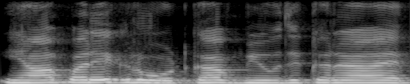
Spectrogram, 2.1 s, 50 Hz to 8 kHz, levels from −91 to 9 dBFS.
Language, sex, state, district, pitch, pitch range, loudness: Hindi, female, Bihar, Gopalganj, 230 Hz, 220-235 Hz, -15 LUFS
